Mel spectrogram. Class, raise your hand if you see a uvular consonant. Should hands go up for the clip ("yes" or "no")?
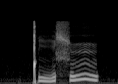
no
